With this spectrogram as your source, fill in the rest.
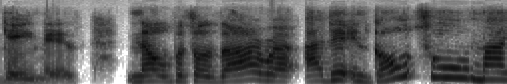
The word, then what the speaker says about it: Zara: Then that's how her name is pronounced because y'all keep saying Z Sarah, but it's not pronounced that. It's pronounced Zara.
